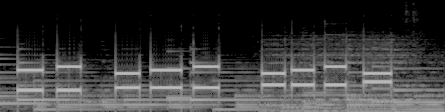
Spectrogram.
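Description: Touch-tone phone dialing: short two-tone key beeps in quick groups of three, three and four, like a phone number being keyed in. Background music plays underneath.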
